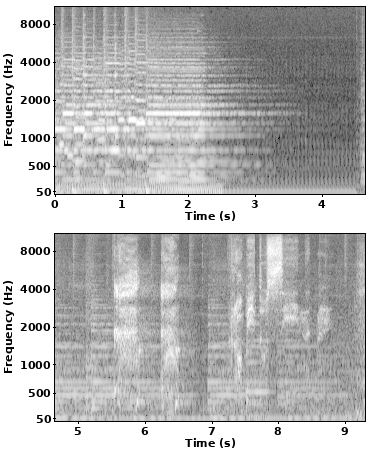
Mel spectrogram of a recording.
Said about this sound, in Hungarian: Köhögés sosem jön jókor, de legyen szó száraz, irritáló vagy makacs, hurutos köhögésről, a Robitussin köhögés csillapító és köptető termékei hatékonyan segítenek leküzdeni.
